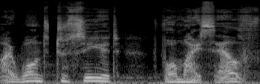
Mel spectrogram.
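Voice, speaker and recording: A man puts on a raspy character voice at medium pitch, speaking at a fairly slow pace over light background noise. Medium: video game. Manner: weary, wistful.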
